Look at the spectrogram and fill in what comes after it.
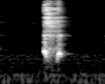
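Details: Child coughing after drinking cold water: a single short, harsh two-part cough.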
